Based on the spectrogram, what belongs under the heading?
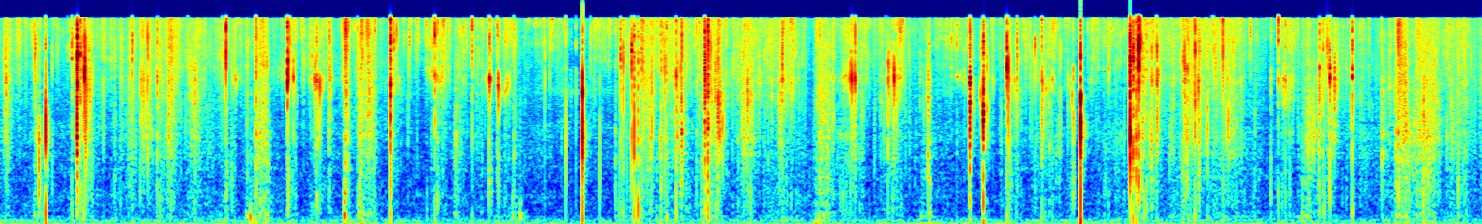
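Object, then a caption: Crumbled pressed gym chalk. Fingertips dig into, squeeze and crush a loose pile of crumbled black reform gym chalk (dark grey pressed gym chalk brick broken into dry powder with small chunks) resting on a black mat. The result is a steady stream of dry, crisp crunching and crackling with many quick, sharp clicks, heard over a constant low hum.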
